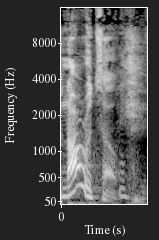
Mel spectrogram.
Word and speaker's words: Naruto: I'm sorry dog take that out of the film all right bro it's pronounced Naruto sorry bro so what you're telling me is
